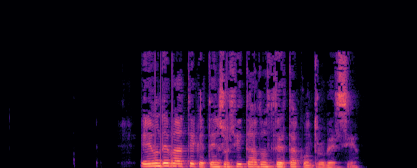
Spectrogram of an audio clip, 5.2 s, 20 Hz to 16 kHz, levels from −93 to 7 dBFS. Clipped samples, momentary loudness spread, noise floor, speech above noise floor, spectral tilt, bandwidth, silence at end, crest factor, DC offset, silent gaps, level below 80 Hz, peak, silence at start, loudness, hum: under 0.1%; 11 LU; under -90 dBFS; over 70 dB; -5 dB/octave; 11.5 kHz; 0.75 s; 18 dB; under 0.1%; none; -60 dBFS; -4 dBFS; 1.75 s; -20 LUFS; none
